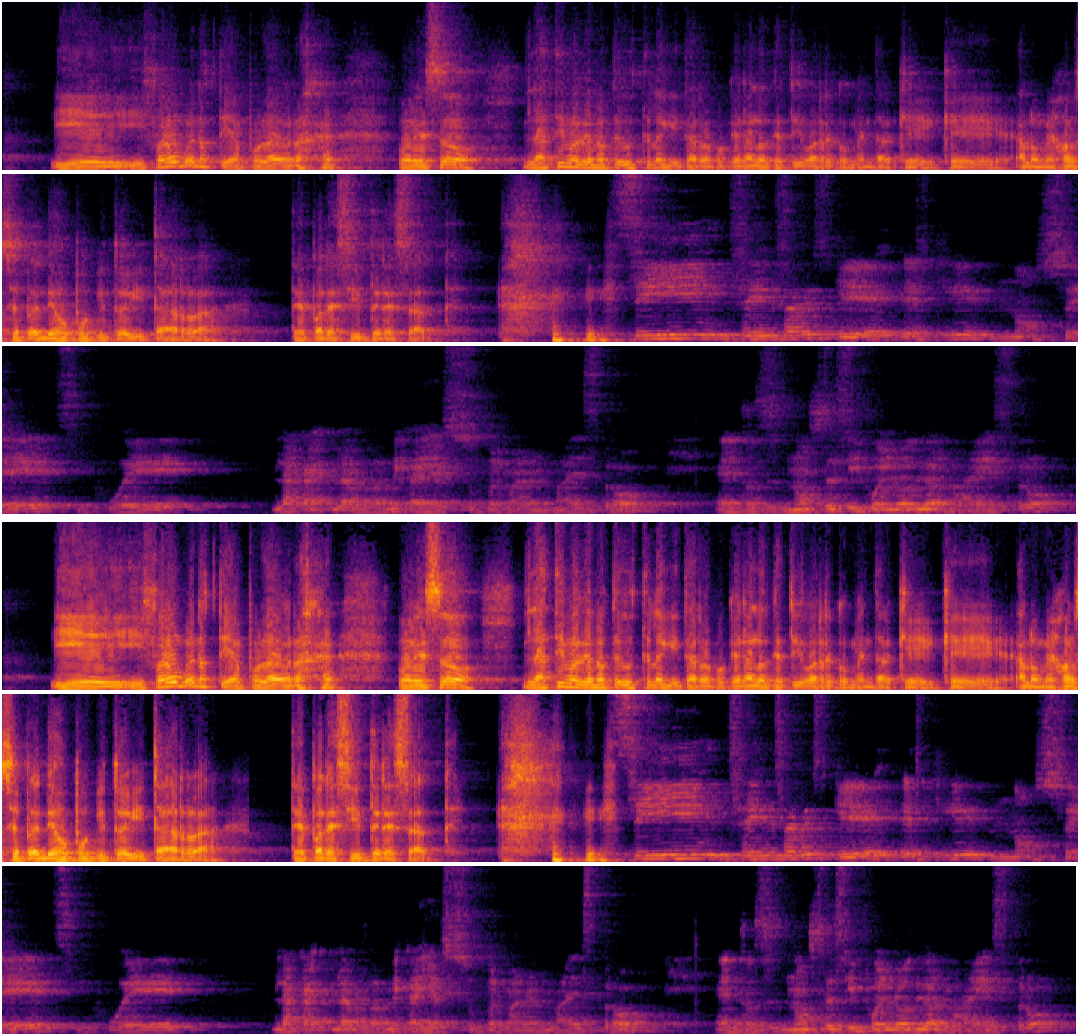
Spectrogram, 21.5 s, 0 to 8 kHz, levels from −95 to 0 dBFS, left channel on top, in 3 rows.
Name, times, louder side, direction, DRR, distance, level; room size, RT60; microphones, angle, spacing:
voice 1, 0.3-8.6 9.1-10.2 10.5-11.3, right 6 dB, 75° right, 0.4 m, -22 dB
voice 2, 11.2-15.5 16.1-18.6 19.1-21.3, right 1 dB, 60° right, 2.7 m, -40 dB
25.5 x 8.6 x 4.4 m
head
